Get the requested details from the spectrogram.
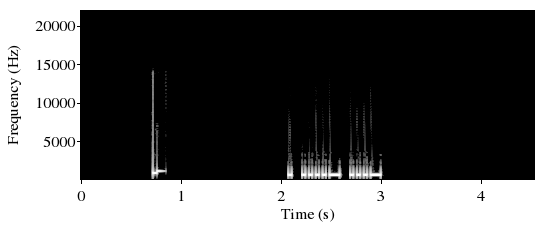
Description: Morse code, heard as a keyed tone, about 34 wpm, 700 Hz. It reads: E4V
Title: All Cut Numbers - 3-Digit 35wpm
